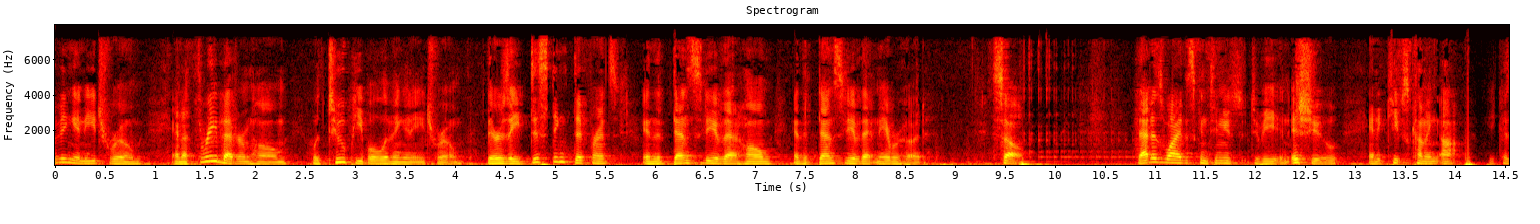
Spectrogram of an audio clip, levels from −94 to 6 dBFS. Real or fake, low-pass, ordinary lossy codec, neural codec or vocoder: real; 7.2 kHz; AAC, 32 kbps; none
